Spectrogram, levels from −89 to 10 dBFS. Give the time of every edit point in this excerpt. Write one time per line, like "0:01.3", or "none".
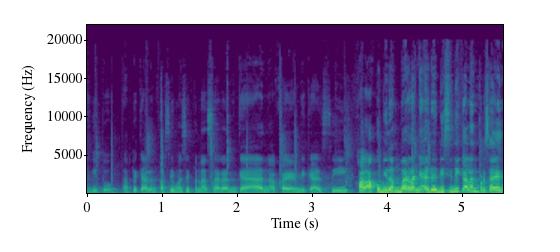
0:03.5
